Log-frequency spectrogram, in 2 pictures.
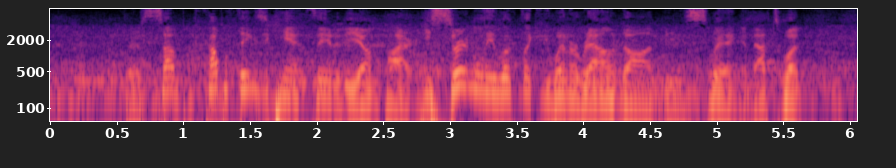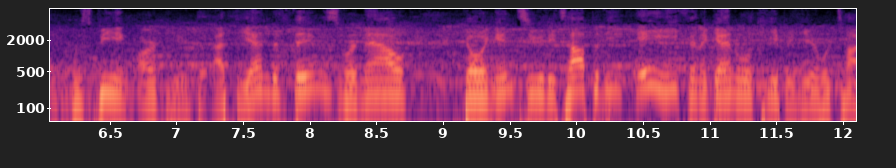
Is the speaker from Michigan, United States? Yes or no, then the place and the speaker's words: no; Newton, Massachusetts, United States; Seidel, the former Duke reliever out of my hometown of Newton, Mass., had been flawless until Tuesday's outing.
